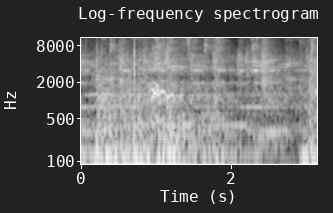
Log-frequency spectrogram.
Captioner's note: horse neighs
